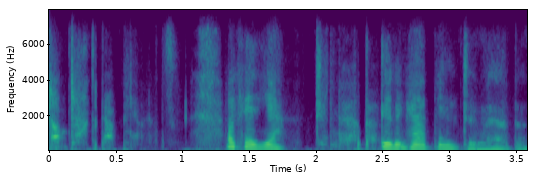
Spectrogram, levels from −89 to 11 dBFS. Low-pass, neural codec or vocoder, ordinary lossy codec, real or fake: 7.2 kHz; codec, 16 kHz, 2 kbps, FreqCodec, smaller model; Opus, 32 kbps; fake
